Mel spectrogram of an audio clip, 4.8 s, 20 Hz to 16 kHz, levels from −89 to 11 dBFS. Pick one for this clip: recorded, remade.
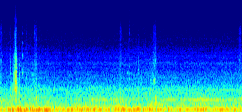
remade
